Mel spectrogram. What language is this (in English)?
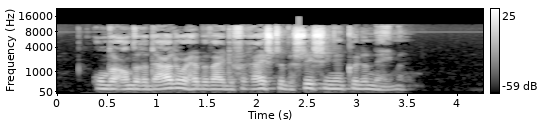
Dutch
